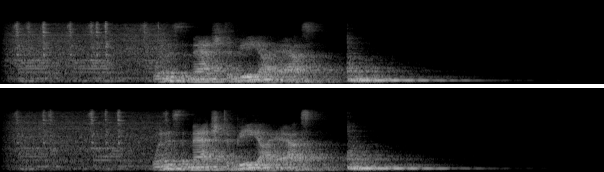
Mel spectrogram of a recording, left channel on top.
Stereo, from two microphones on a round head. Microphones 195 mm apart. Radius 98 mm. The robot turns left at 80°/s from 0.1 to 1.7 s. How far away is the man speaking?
About 0.5 m.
